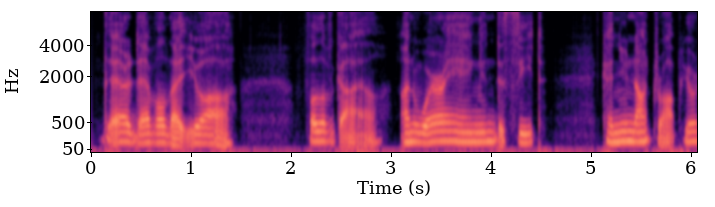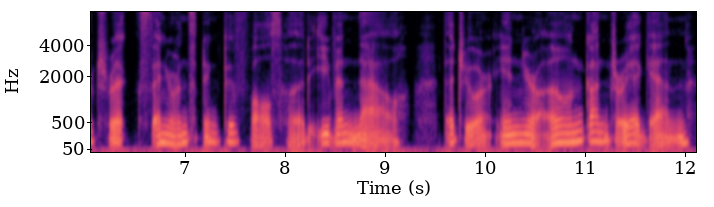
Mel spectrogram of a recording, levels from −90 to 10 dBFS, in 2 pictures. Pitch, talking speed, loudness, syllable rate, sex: 145 Hz, 155 wpm, -20 LUFS, 4.6 syllables/s, female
